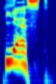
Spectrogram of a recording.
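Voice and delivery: loud, high cry of joy; joyful shout. Acted. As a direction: shout out the find. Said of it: "wykrzyknął uradowany".

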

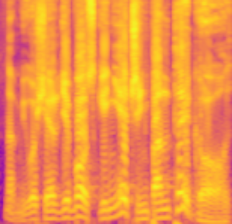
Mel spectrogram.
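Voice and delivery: high, loud pleading cry; alarmed exclamation. A narrator's reading. Sancho begs his master not to strip, loud cry. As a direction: beg him loudly to stop. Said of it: "zawołał Sancho".

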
